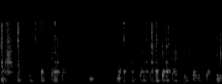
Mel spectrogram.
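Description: Typing on a computer keyboard, faint: two quick runs of key clicks with a short pause between them.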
